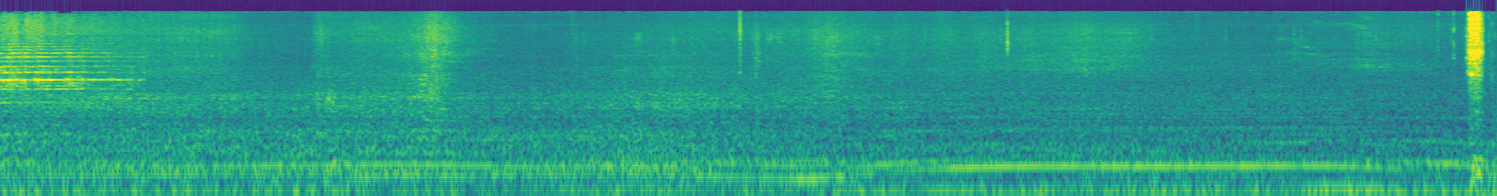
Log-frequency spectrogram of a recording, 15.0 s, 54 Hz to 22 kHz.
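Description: Chevrolet Corvette C5 Z06's LS6 V8 droning steadily at cruise over tyre and road noise, heard from inside the car; the engine note rises slightly about nine seconds in. A brief loud noise comes just before the end.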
